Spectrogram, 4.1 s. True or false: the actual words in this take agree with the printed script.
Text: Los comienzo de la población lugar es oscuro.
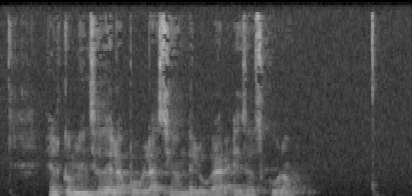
false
